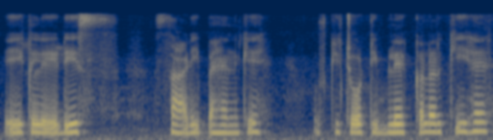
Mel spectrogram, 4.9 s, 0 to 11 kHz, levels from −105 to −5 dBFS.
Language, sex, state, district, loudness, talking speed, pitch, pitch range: Hindi, female, Bihar, Gopalganj, -36 LUFS, 135 wpm, 190 Hz, 180-200 Hz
